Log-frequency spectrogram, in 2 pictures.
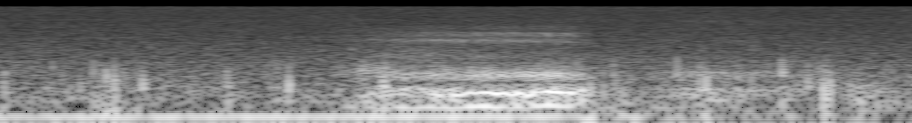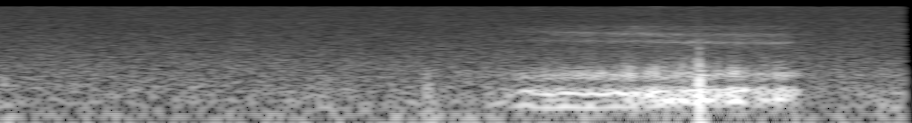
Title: snoring dog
